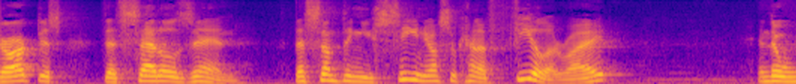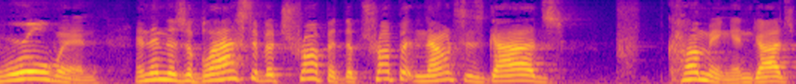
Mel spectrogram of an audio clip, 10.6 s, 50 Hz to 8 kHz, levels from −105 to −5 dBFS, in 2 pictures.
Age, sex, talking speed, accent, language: 40-59, male, 190 wpm, American, English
